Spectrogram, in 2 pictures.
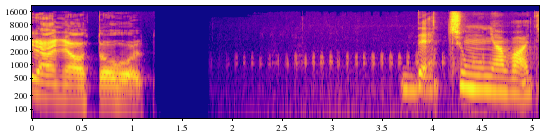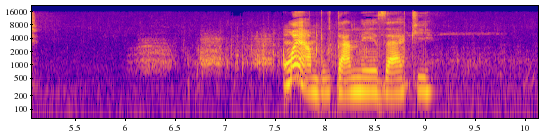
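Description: Ducks quack in high, squeaky bursts.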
